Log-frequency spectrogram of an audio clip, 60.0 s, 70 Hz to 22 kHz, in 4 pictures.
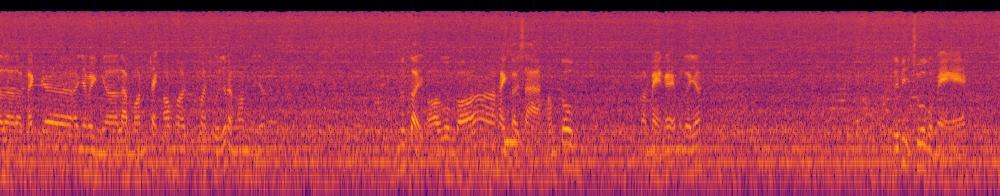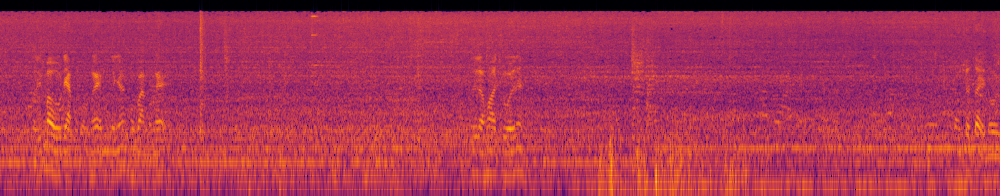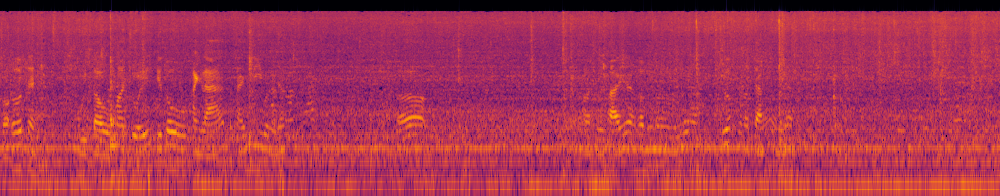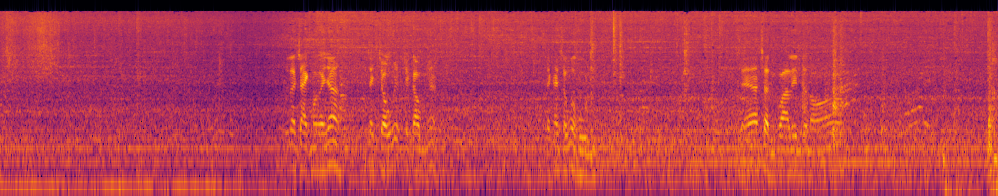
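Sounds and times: gas burner roaring hum: 0.0s - 59.9s
kitchen fans running: 0.0s - 59.9s.

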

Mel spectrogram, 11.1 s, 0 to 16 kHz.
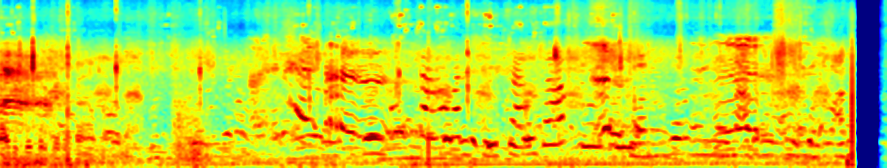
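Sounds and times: other voices: 0.0s - 10.7s.

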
